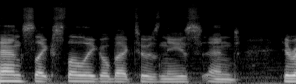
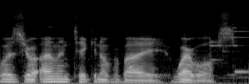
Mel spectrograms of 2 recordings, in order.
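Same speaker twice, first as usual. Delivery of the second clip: quiet, soft, confiding voice under the breath; 3 semitones lower than usual. A player voices a character turning back to a woman, in a hushed tone. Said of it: "Like still in the hushed tone".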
